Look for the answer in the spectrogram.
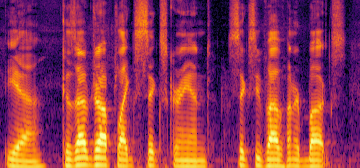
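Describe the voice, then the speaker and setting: A man's voice: mid-range voice, little pitch movement, a little slow, no echo. A man in his thirties co-hosting a podcast, explaining things in a matter-of-fact way and swearing casually. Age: 30s. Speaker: podcast co-host. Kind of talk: casual chat.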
